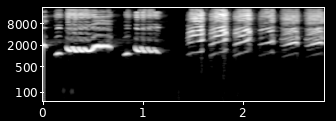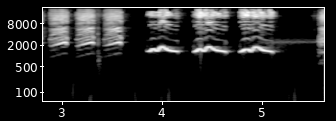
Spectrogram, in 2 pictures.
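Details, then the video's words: A singing bird: clear whistled phrases mixed with a fast run of sharp chipping notes, then more rising and falling whistles and a thin steady tone at the end. "Singing bird"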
